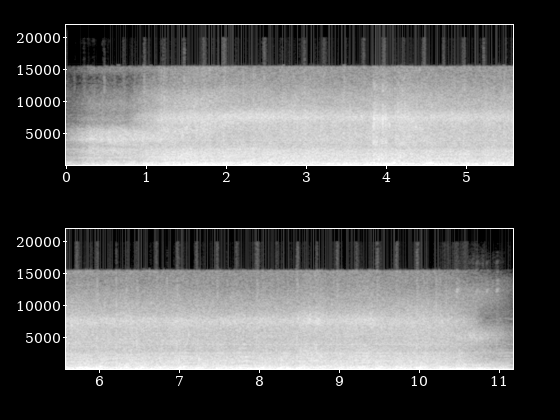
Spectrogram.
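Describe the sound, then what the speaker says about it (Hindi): Floodwater from heavy, continuous rain pours at speed along submerged roads in Betul, Madhya Pradesh, a loud, steady roar of rushing water running unbroken throughout. "नदियों का पानी तेज रफ्तार से सड़कों पर बह रहा है"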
